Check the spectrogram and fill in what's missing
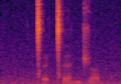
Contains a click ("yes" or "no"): yes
